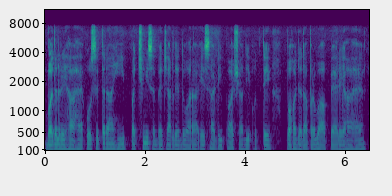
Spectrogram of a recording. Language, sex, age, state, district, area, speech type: Punjabi, male, 30-45, Punjab, Rupnagar, urban, spontaneous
